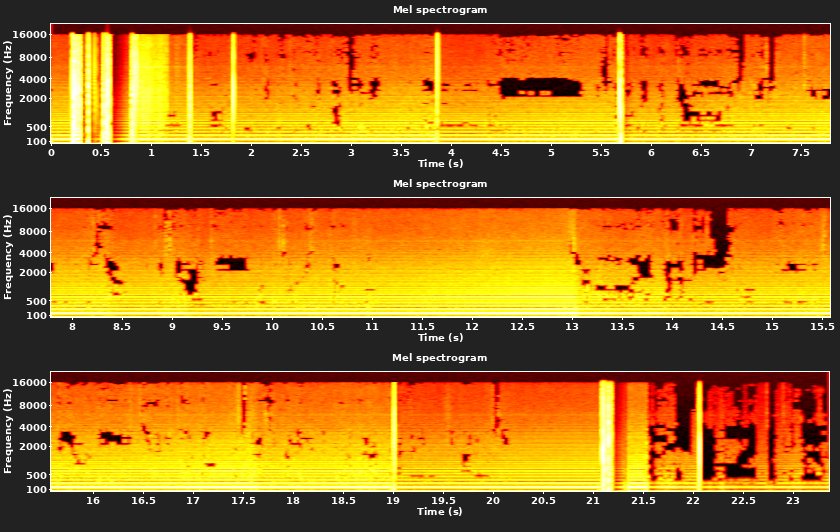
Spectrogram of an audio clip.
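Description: Steady electrical mains hum with a stack of buzzing overtones, the sign of electrical interference in the audio chain. It is broken by sharp crackles: a cluster in the first second, a few single clicks after, and a double crackle near the end.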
